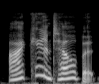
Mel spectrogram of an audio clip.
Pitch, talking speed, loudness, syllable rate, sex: 290 Hz, 240 wpm, -16 LUFS, 4.9 syllables/s, female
